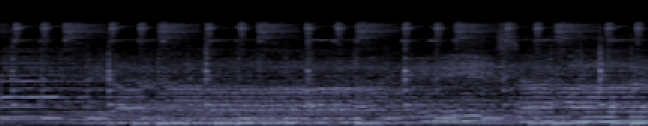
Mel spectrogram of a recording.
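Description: Live bhajan music: held harmonium and synthesizer notes over a tabla and octopad beat.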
